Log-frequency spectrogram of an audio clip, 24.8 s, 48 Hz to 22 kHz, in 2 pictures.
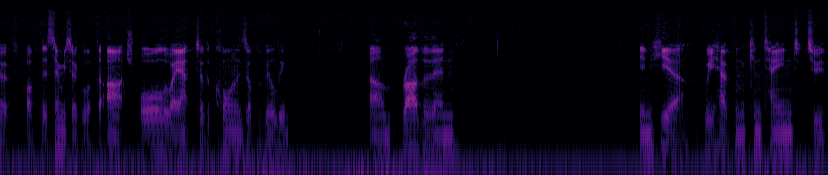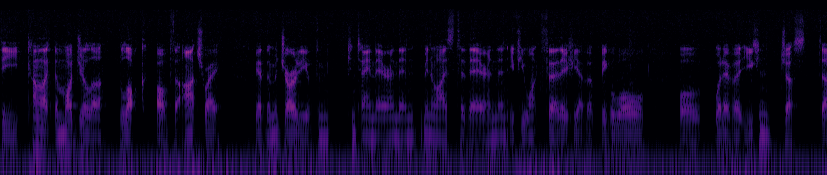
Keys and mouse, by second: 7.5 middle click, 9.4 shift+middle click, 10.3 shift+middle click.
